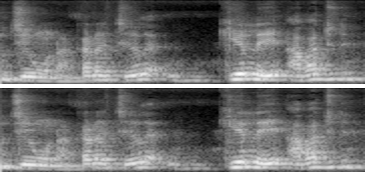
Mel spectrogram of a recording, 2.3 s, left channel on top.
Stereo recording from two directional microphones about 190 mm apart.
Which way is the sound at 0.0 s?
Centre (ahead or behind).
